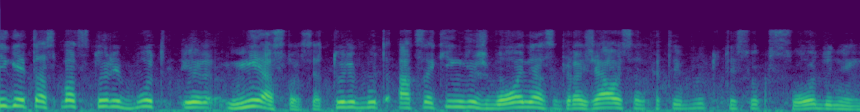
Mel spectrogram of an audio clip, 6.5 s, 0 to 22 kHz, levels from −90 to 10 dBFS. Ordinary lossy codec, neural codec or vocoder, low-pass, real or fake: AAC, 64 kbps; codec, 16 kHz, 4 kbps, FreqCodec, smaller model; 7.2 kHz; fake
